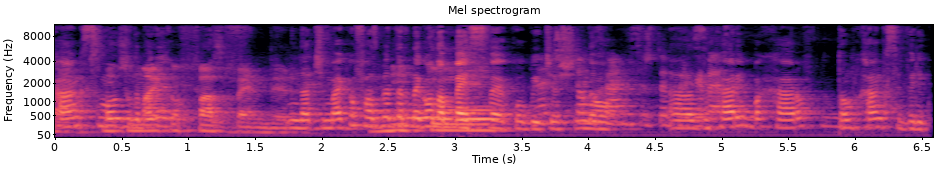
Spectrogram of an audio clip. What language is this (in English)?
Bulgarian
